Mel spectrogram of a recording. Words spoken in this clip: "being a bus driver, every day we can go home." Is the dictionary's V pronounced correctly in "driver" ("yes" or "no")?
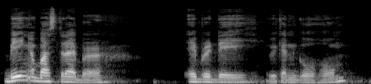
no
